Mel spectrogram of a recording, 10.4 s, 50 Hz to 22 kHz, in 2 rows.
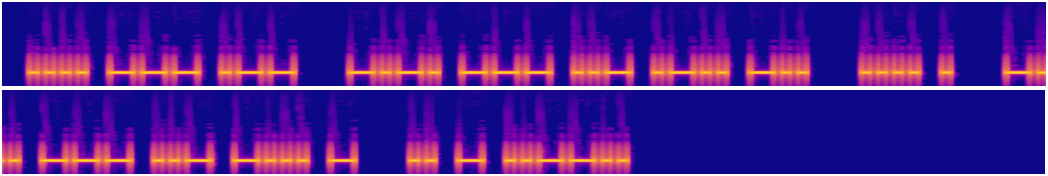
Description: Morse code, heard as a keyed tone, about 30 wpm, 700 Hz. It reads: HOW COULD HE DOUBT IT?
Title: Sentences from Top 1500 Words 30wpm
